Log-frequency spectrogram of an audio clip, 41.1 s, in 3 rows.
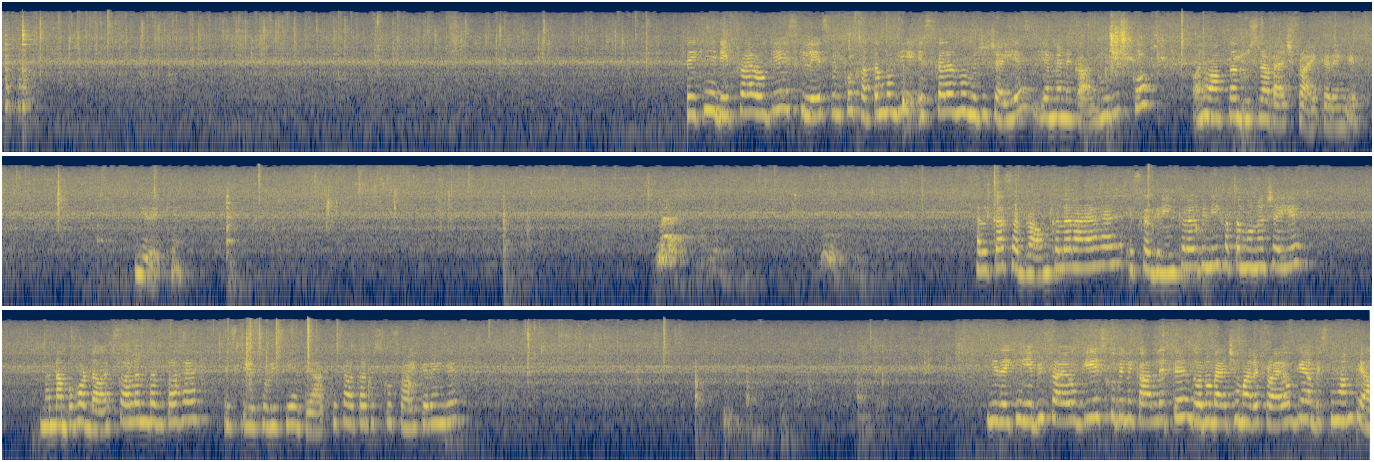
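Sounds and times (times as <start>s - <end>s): okra sizzling in hot oil: 0.0s - 41.0s.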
